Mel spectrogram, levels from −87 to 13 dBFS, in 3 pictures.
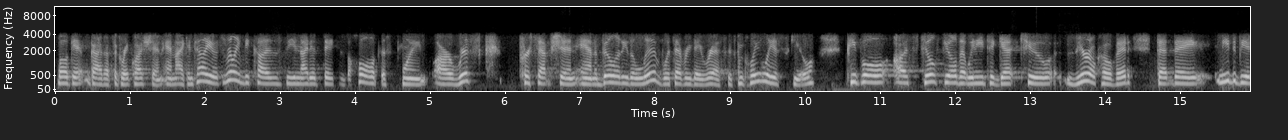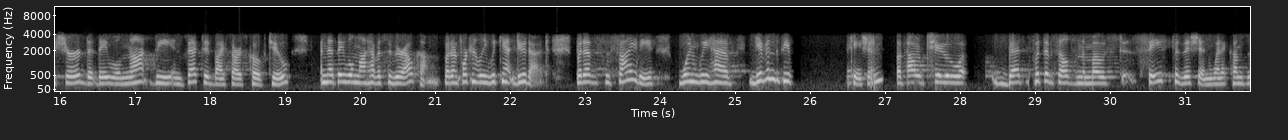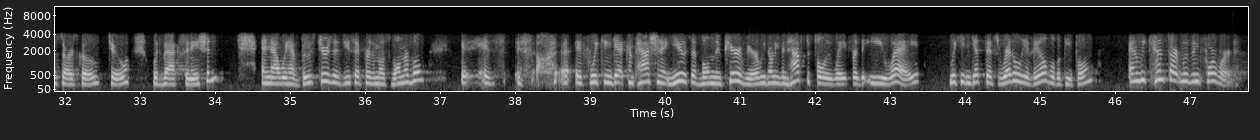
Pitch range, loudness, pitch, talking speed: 205-255 Hz, -19 LUFS, 225 Hz, 190 wpm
